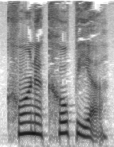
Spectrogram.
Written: Cornucopia

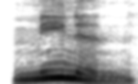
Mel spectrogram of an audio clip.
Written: meenon

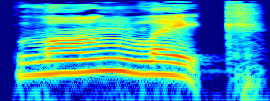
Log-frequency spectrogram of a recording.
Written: long lake

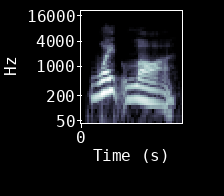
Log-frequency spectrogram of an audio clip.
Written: whitelaw

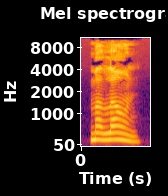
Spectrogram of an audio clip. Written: malone

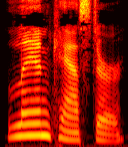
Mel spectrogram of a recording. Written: Lancaster

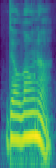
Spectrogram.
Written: dellona

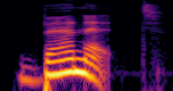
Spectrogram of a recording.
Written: bennett

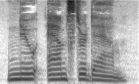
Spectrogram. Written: New Amsterdam

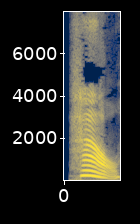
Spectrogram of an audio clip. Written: how

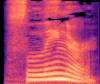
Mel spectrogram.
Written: slinger

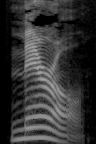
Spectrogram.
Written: Merrill

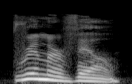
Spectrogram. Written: bruemmerville

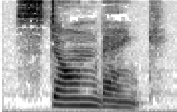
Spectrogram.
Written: stonebank

